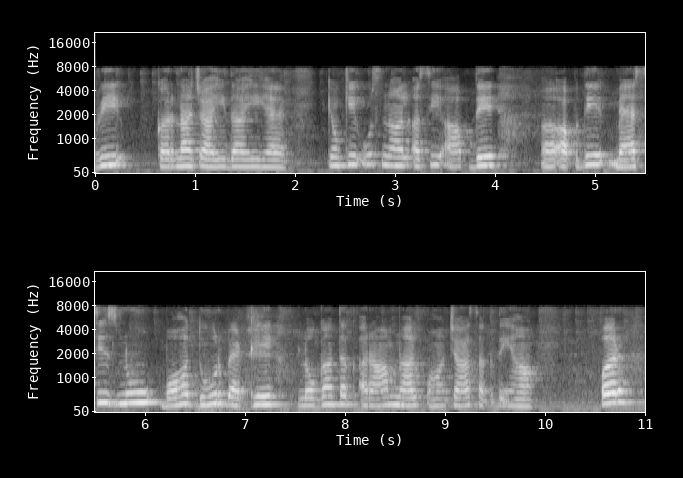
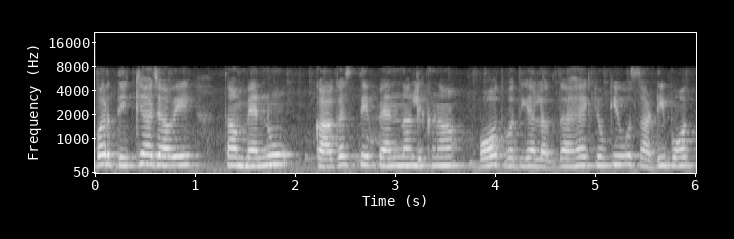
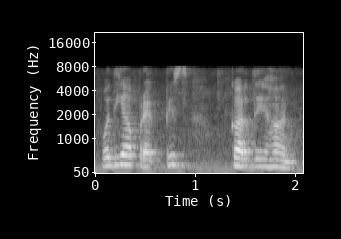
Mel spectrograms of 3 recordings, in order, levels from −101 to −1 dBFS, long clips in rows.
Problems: background sounds at intervals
